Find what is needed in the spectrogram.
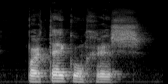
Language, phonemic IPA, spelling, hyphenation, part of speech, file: Dutch, /pɑrˈtɛi̯.kɔŋˌɣrɛs/, partijcongres, par‧tij‧con‧gres, noun, Nl-partijcongres.ogg
- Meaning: a political-party congress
